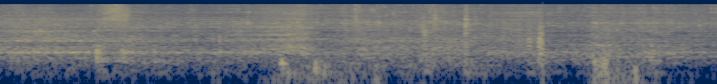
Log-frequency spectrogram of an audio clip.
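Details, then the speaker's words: Water rushing with sputters and hisses as trapped air purges from the hydronic heating loop of a winterized oceanfront home being recommissioned; the loop is run until it runs clear and back-flushed to push air out of the leg. "you want to run it till it runs clear and I could feel it right here to put my hand on it you could hear it but I could feel it you know every so often I'll open this and back flush it there's any air in this Loop it'll you know this leg it it'll back flush"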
